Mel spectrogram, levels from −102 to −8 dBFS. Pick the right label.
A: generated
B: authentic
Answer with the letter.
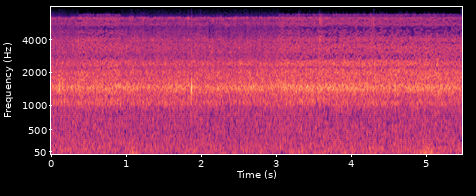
B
